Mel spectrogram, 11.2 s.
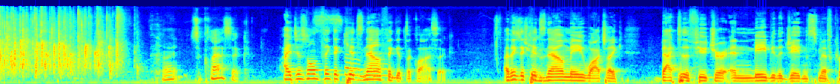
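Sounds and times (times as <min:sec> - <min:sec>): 
audience applause: 0:00.0 - 0:02.0
speech: 0:02.2 - 0:06.1, 0:06.7 - 0:11.1.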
